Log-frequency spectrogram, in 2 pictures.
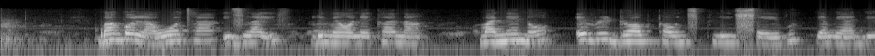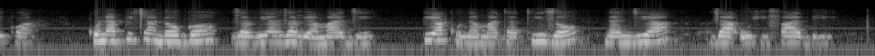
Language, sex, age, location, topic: Swahili, male, 18-24, Kisumu, education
